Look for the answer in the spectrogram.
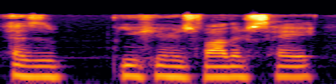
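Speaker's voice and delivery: usual speaking voice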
